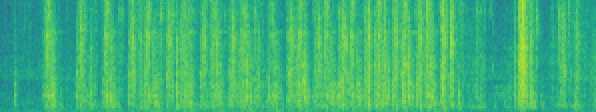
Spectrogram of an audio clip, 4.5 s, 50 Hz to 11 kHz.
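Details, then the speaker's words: C6 Corvette Z06 at a salvage auction: several seconds of rapid, uneven starter cranking that never catches; crank no start, suspected to have sucked up water and may be a flood car. "oh man well that sucks and it sounds like it's trying to crank too this thing may have sucked up water"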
